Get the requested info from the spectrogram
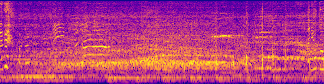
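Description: Concert audience cheering and chattering, with music playing and a few high voices over it.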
